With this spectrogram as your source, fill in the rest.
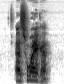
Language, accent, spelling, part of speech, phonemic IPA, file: French, Canada, assoirait, verb, /a.swa.ʁɛ/, LL-Q150 (fra)-assoirait.wav
- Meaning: third-person singular conditional of asseoir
